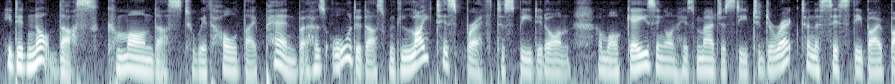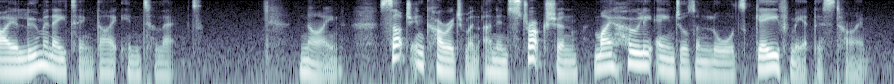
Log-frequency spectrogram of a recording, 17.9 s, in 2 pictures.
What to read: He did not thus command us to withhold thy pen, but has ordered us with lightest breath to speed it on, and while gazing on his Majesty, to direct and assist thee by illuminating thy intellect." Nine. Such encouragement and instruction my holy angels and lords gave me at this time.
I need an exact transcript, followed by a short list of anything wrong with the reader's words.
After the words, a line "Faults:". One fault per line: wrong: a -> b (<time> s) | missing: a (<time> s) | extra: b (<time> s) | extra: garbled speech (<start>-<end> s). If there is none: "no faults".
He did not thus command us to withhold thy pen, but has ordered us with lightest breath to speed it on, and while gazing on his Majesty, to direct and assist thee by by illuminating thy intellect." Nine. Such encouragement and instruction my holy angels and lords gave me at this time.
Faults:
extra: by (8.8 s)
